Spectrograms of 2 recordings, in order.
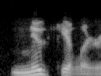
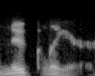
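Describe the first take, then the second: First: It is said in the common nonstandard variant. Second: It is said in the standard form. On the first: The speaker calls it wrong. "many people say n- nuclear" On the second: The speaker calls it right. "instead of nuclear"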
